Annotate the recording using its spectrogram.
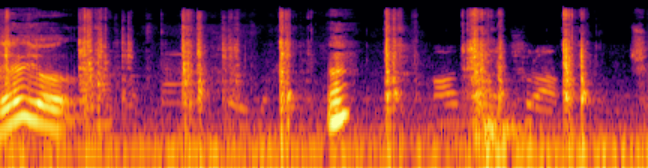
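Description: Sharp metallic clinks and knocks, a string of single strikes spread over a few seconds, as a pry bar is worked at the foot of a large sheet-metal gate to lever it into position.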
